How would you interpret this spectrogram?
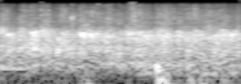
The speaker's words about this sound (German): Oh, noch einmal ein Applaus für euch, wenn ihr den Stuhl mitnehmt.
